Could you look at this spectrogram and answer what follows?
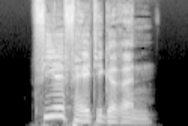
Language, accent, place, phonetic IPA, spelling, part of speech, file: German, Germany, Berlin, [ˈfiːlˌfɛltɪɡəʁən], vielfältigeren, adjective, De-vielfältigeren.ogg
- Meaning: inflection of vielfältig: 1. strong genitive masculine/neuter singular comparative degree 2. weak/mixed genitive/dative all-gender singular comparative degree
